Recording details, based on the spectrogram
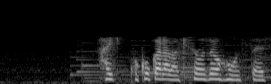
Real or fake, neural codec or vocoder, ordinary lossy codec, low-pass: real; none; MP3, 16 kbps; 3.6 kHz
